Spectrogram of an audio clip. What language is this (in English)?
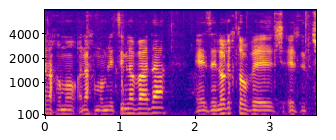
Hebrew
